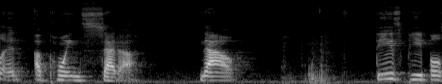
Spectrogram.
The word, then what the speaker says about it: poinsettia: comes out at christmas we call it a poinsettia now these people say call it poinsettia but it's just too late we're not going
